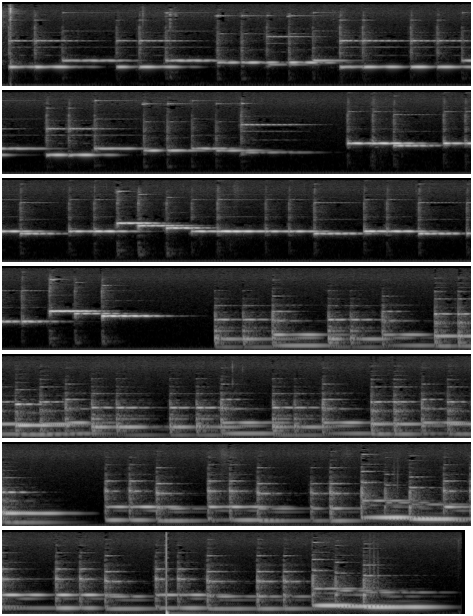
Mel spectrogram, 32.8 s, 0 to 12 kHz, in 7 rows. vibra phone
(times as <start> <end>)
20.8 32.7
